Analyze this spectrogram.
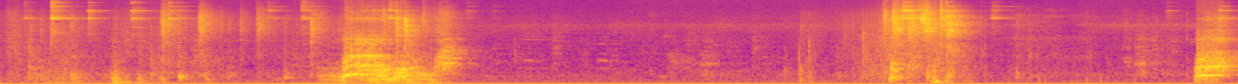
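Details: A spooked Alaskan Malamute growls at a vase, seeing something that isn't there, giving loud, rough vocal bursts between stretches of a man's voice.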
